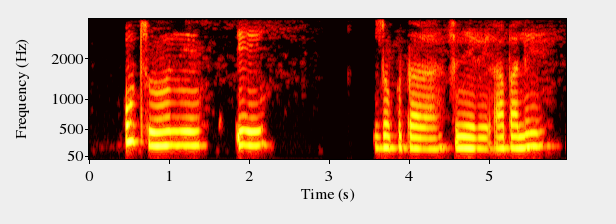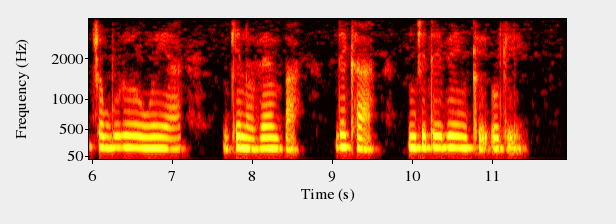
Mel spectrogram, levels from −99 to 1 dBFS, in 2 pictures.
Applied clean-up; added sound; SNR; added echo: none; none; none; none.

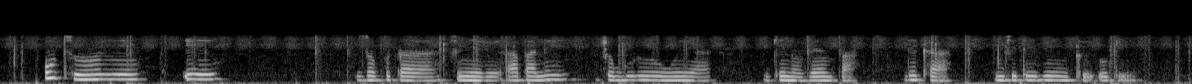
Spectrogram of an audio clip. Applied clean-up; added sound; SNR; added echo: none; Waves, surf + Domestic sounds, home sounds; 18 dB; none.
